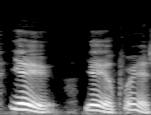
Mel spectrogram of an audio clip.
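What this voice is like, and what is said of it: Imitates another person's voice. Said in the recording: “Horrible impersonation.”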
